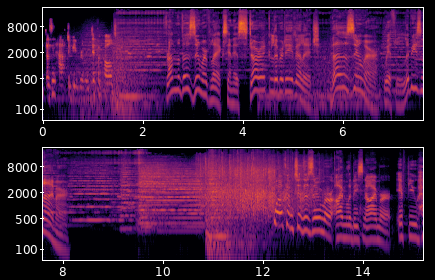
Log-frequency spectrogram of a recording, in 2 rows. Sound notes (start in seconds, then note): 4.8 theatrical music; 7.3 audience applauding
